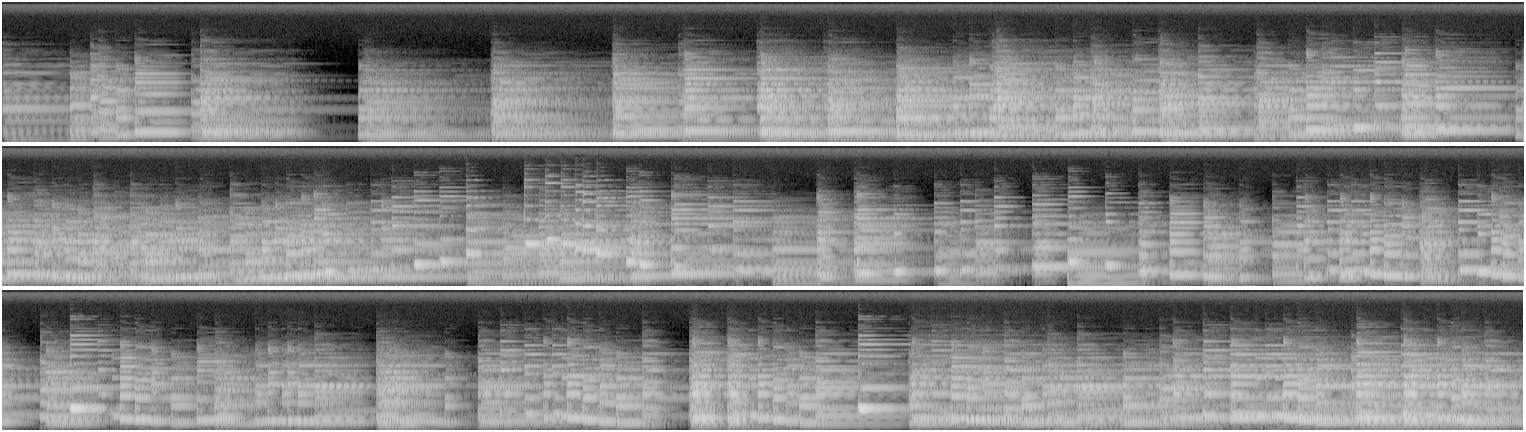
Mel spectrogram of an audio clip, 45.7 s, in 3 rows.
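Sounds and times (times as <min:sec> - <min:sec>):
piano: 0:00.0 - 0:45.6.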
